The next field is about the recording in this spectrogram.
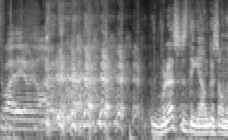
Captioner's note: laughing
